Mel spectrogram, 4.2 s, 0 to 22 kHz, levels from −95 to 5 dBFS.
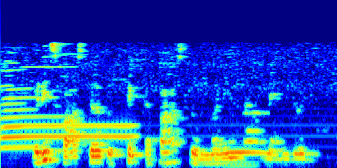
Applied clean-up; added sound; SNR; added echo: classical method Wiener filter.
